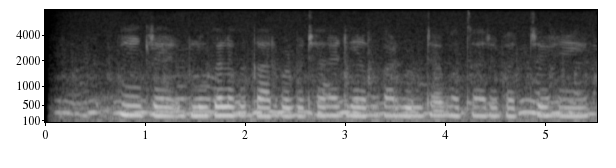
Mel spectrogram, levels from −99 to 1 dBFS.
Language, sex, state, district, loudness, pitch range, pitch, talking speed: Hindi, female, Uttar Pradesh, Budaun, -27 LUFS, 225-255 Hz, 230 Hz, 195 wpm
